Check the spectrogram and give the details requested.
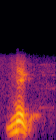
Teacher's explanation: Voice that slightly stretches the first syllable.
